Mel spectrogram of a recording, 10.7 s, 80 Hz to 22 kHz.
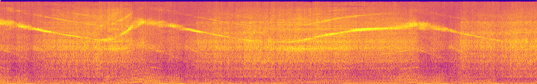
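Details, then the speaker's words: Ford 6.0L Powerstroke Excursion just after installing Warren 175/30 injectors with a custom Gearhead tune; it came in misfiring, rough and down on power: clean, even revs with turbo whistle following engine speed and no misfire; runs much better. "So as y'all can hear, it runs pretty good, but definitely runs a lot better than when it came in here."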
